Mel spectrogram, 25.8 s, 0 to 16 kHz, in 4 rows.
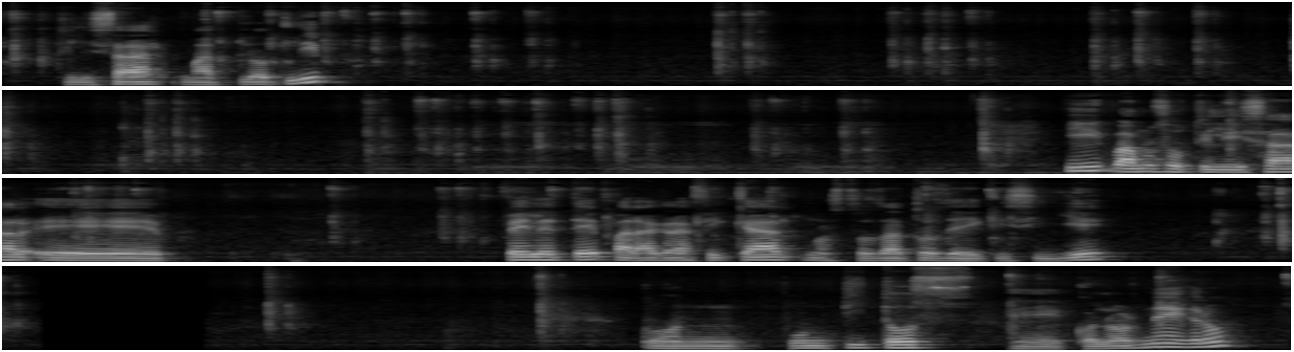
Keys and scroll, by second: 0.0-7.2 typing, 8.3-11.3 typing, 12.6 Return, 13.0-17.8 typing, 19.2 ', 19.3 space, 22.0 ., 24.4 k, 25.1 '.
